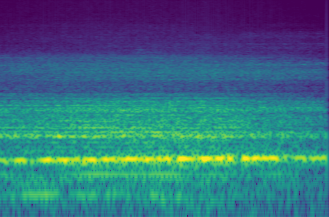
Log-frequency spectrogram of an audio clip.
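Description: Synthesized drone of a logo-intro sound effect, holding one low pitch steadily over a hiss and growing slightly louder.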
